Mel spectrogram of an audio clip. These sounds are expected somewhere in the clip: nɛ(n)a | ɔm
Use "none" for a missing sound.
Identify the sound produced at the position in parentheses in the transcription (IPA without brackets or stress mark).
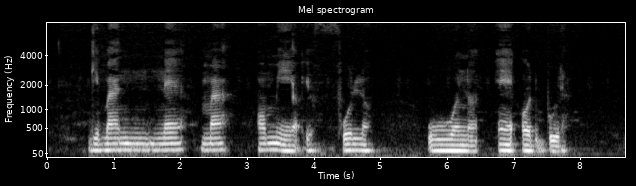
m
